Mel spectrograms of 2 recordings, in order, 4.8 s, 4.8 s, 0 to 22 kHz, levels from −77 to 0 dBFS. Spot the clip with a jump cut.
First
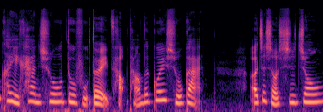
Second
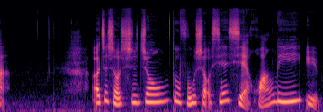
second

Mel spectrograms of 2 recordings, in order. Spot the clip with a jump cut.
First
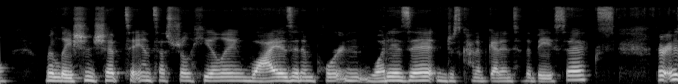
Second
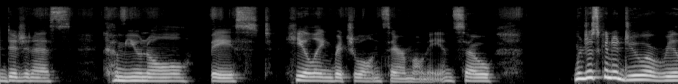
second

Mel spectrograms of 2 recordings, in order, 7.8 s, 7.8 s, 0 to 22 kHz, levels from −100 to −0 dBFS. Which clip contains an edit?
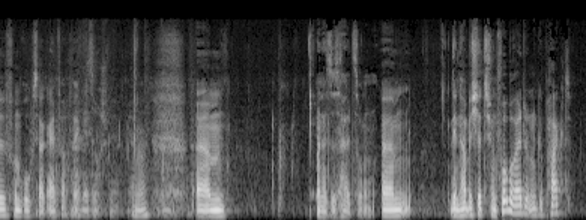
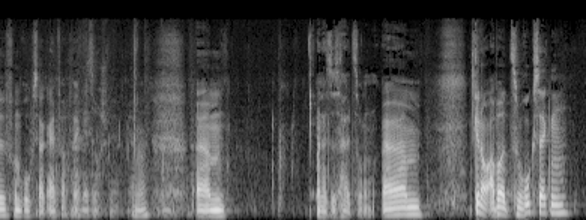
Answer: first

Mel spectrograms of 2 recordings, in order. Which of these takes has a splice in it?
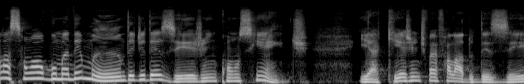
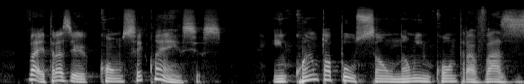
second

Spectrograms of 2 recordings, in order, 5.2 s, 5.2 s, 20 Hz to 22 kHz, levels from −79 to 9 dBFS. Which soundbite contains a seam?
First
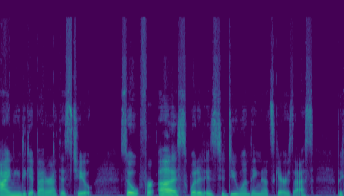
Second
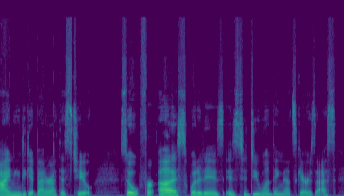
first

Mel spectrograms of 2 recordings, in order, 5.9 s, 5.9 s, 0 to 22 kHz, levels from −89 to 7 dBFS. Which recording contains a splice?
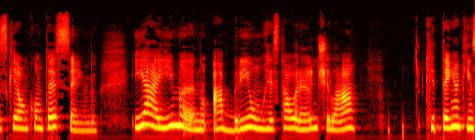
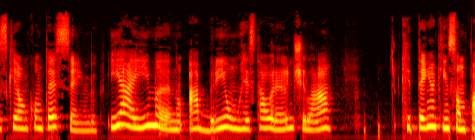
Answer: second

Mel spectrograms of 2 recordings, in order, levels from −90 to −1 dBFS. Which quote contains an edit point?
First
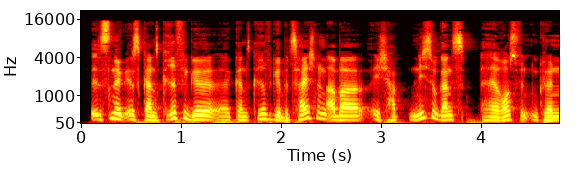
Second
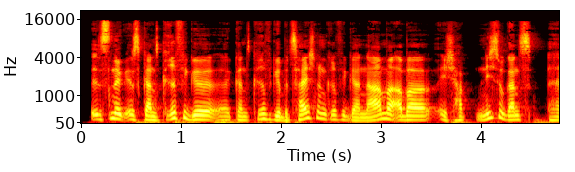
first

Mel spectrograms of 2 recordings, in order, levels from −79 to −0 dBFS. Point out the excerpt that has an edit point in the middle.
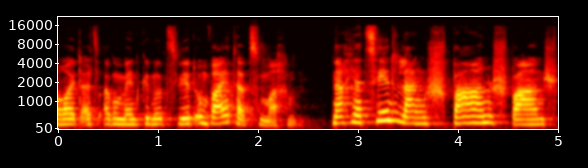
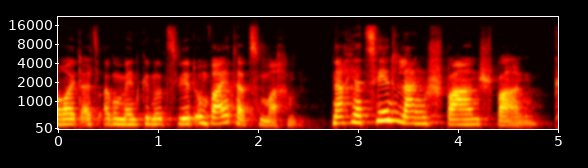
second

